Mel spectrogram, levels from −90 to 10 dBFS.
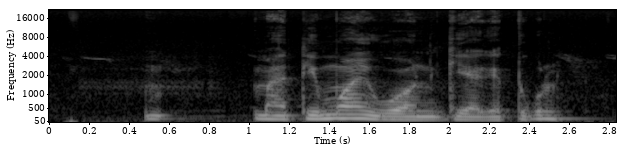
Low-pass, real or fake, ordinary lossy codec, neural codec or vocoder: none; real; none; none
